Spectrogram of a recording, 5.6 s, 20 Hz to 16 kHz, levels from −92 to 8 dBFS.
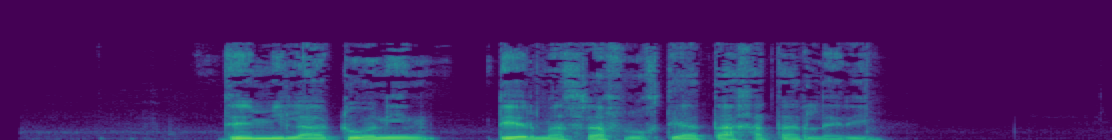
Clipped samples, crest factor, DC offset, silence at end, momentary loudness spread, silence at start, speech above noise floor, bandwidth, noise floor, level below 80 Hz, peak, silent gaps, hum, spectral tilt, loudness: under 0.1%; 18 dB; under 0.1%; 1.15 s; 13 LU; 1.1 s; 59 dB; 11.5 kHz; -81 dBFS; -68 dBFS; -6 dBFS; none; none; -6.5 dB/octave; -24 LUFS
